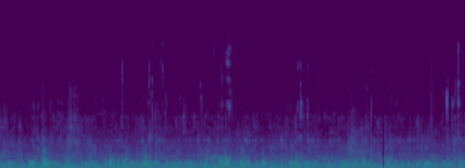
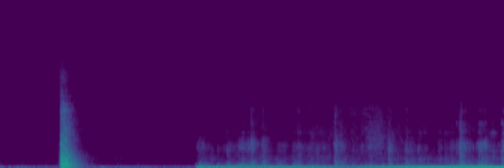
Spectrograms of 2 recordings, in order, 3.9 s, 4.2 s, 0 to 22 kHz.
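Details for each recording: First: LG front-load washer after drain pump replacement (4681EA2001T), on drain/spin cycle: steady quiet pump hum with water gushing, no grinding or rattle; normal draining. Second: LG front-load washer on drain cycle, before drain pump replacement (4681EA2001T): steady low hum about 120 Hz with no water moving, washer left full of water; failed drain pump.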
